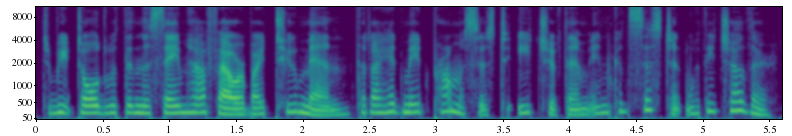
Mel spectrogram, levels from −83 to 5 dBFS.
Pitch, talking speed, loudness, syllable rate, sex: 200 Hz, 255 wpm, -20 LUFS, 5.8 syllables/s, female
